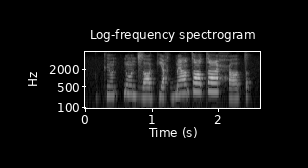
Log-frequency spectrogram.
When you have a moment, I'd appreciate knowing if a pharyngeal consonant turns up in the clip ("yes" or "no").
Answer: yes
